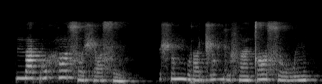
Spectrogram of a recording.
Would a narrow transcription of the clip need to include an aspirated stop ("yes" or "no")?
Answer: no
